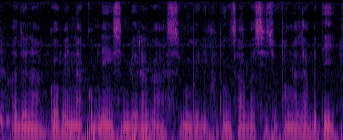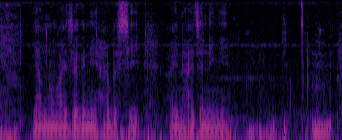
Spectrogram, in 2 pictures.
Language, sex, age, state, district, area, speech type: Manipuri, male, 18-30, Manipur, Chandel, rural, spontaneous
